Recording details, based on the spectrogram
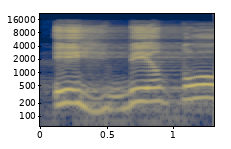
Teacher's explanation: ihbitu ini mad panjang dua harakat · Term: Mad thabi'i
